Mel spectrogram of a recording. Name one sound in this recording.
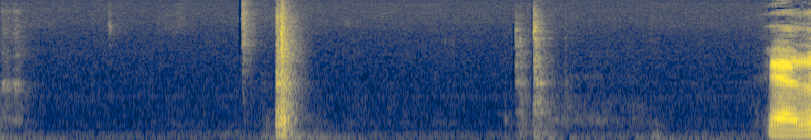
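A knife is set down on a hard surface with a light clack.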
